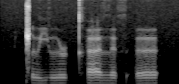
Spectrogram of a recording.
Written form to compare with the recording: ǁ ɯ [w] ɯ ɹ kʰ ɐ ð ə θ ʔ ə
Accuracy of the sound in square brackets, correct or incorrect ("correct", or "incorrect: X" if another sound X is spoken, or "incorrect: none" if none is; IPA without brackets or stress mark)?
incorrect: j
